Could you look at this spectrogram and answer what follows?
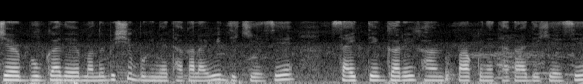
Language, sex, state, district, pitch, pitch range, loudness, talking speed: Nagamese, female, Nagaland, Dimapur, 185 Hz, 175-200 Hz, -16 LUFS, 205 wpm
